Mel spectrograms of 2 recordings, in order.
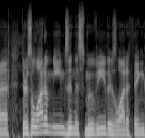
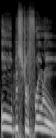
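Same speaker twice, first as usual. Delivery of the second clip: high-pitched hobbit voice; 12 semitones higher than usual. Imitating Sam's way of saying Mister Frodo: Sam voice. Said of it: "that, that voice".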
